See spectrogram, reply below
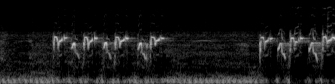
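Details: Sooty-headed bulbul giving rapid runs of bubbly, slurred whistled notes, a brief pause, then another quick series, with a steady low hum underneath.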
